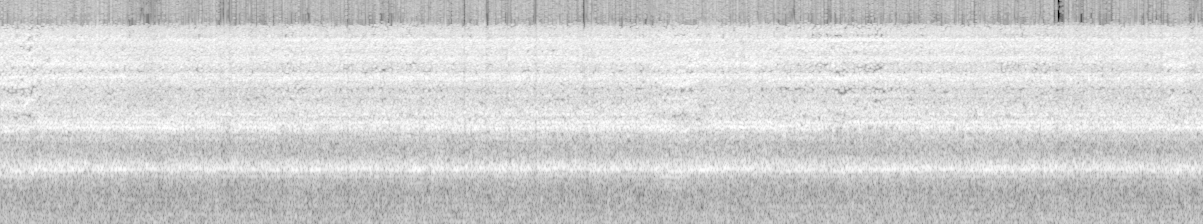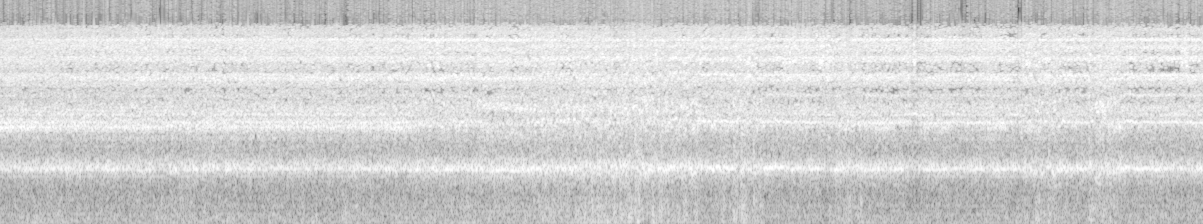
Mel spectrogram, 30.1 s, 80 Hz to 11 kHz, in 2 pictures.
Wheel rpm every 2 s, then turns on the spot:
230, 230, 230, 240, 230, 230, 230, 230, 230, 230, 220, 220, 230, 230, 230.
none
